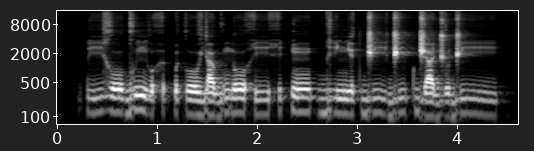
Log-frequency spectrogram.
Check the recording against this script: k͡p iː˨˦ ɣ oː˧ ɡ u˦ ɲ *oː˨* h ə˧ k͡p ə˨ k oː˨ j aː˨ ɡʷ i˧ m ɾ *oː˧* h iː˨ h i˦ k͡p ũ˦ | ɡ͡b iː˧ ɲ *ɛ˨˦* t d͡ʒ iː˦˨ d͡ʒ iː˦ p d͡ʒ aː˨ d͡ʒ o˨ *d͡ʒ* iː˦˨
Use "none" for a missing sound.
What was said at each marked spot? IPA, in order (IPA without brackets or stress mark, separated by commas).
o˨, oː˧, ɛ˨˦, d͡ʒ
